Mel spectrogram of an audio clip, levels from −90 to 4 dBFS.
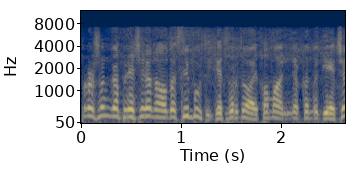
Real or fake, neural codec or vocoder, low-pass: fake; codec, 16 kHz, 2 kbps, FreqCodec, larger model; 7.2 kHz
